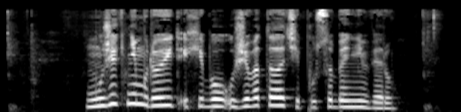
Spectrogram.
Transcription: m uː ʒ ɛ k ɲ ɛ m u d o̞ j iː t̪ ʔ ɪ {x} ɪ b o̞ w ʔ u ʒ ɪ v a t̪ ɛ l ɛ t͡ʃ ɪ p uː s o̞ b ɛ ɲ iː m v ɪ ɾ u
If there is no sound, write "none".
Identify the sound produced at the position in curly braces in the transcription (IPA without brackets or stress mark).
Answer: x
